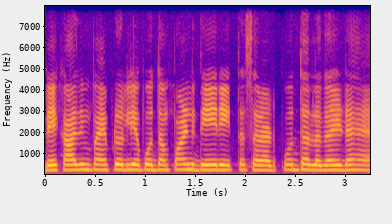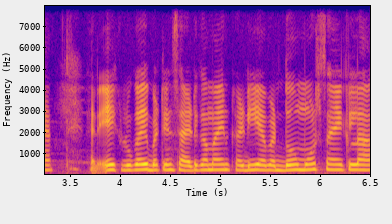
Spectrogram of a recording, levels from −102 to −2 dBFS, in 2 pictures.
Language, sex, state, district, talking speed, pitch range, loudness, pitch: Marwari, female, Rajasthan, Nagaur, 260 wpm, 235-250 Hz, -15 LUFS, 240 Hz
